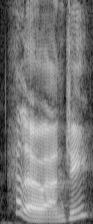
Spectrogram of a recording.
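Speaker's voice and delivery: high, put-on British greeting; [name]'s British accent. [name] greeting Angie, mock British accent. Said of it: "goes back into a British accent".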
